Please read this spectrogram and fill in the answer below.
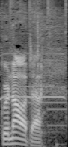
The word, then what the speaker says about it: Granada: correct me if I've got the pronunciation wrong, Granada or Grenada? Granada. – Granada is a Caribbean island. Island, yes. – Granada is España.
